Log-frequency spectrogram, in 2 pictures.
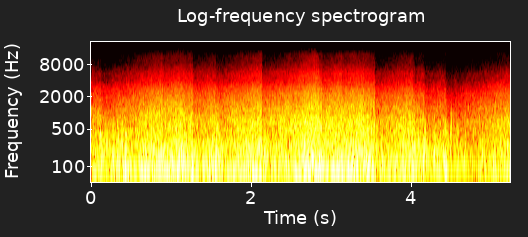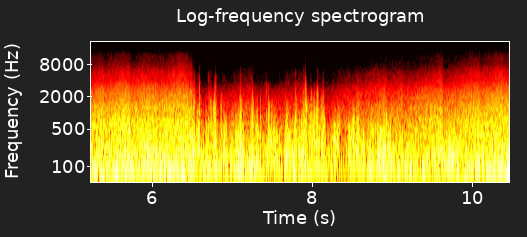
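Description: Wind buffeting the microphone over a steady low rumble from the icebreaker Frej moving through broken sea ice close alongside.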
